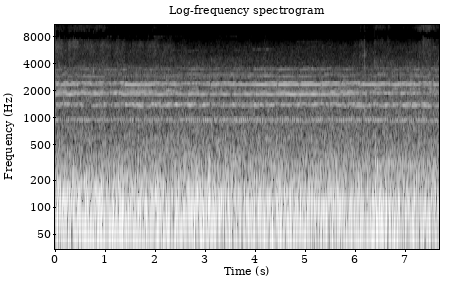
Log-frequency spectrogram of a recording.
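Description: Union Pacific gravel train rolling past with a steady heavy low rumble, and several steady high-pitched tones ringing over it.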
